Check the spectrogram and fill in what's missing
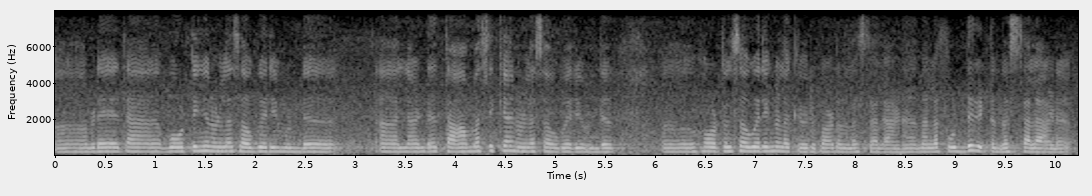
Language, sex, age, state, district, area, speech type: Malayalam, female, 18-30, Kerala, Kottayam, rural, spontaneous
